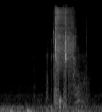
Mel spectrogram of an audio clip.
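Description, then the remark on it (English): A soda bottle is cracked open behind a towel: a couple of sharp clicks, then a brief rush of bright, hissing fizz that swells and fades within about half a second, over faint background noise. “So you could hear that fizz. It's fizzing up so much.”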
